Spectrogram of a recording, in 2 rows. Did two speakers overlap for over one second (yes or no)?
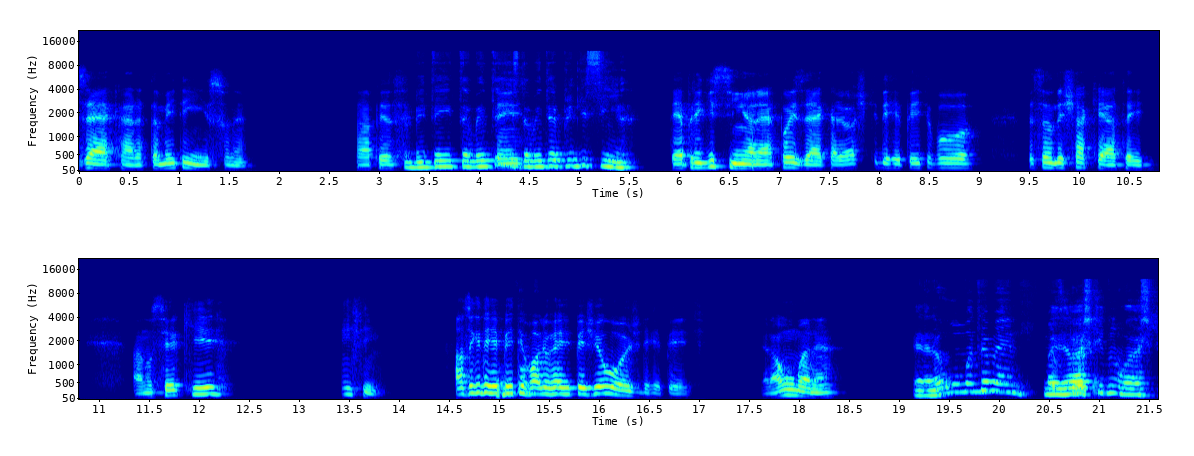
no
